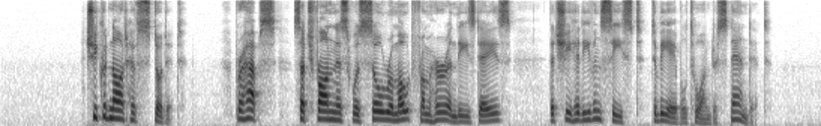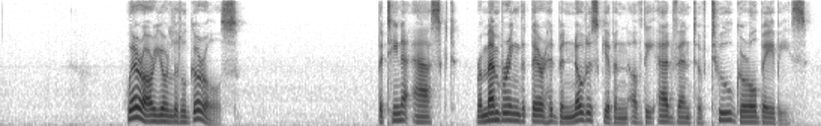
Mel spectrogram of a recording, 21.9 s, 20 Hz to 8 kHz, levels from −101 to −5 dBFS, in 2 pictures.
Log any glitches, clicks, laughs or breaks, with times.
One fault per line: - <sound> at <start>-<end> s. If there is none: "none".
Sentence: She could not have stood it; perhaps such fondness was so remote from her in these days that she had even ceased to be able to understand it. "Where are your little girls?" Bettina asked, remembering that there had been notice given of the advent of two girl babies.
none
